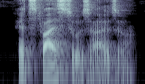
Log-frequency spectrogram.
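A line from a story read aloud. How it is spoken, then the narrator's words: Serious and gentle. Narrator (German): sagte der andere ernst und sanft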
